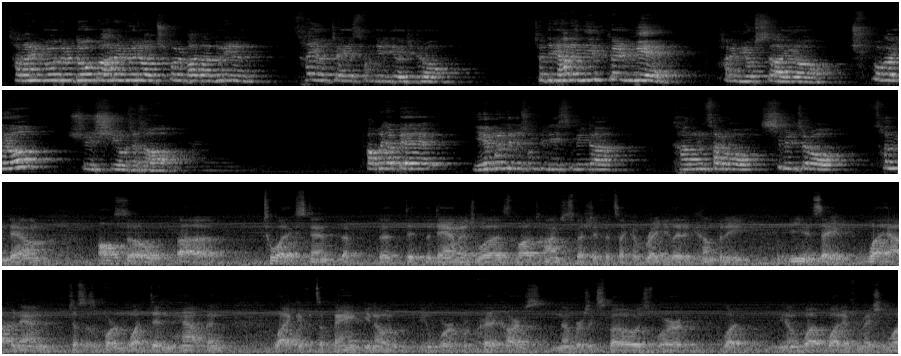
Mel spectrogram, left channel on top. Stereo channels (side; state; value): both; different; correlation 0.00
